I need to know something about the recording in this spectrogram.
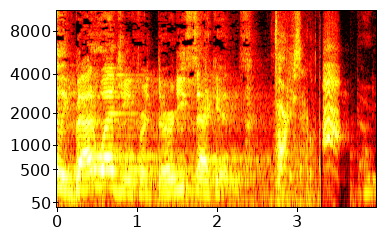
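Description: A young man shouts with excitement close by.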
